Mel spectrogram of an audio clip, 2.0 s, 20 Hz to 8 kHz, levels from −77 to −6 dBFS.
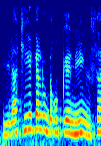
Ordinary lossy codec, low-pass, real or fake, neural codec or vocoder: Opus, 16 kbps; 7.2 kHz; real; none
